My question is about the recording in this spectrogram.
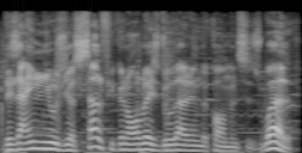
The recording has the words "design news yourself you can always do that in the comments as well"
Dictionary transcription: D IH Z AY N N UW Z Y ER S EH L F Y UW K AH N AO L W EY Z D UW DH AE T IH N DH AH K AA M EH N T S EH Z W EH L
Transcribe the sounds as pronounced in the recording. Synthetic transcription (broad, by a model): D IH Z AY N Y UW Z Y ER S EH L F Y UW K AH N AO L W EY Z D UW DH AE T IH N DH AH K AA M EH N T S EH Z W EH L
